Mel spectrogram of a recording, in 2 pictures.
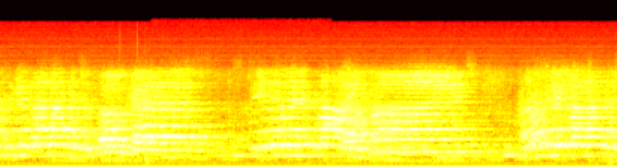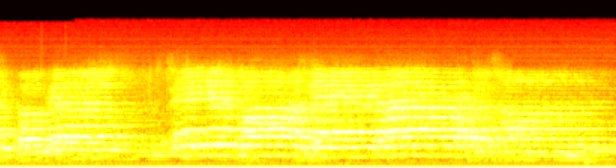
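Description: A group of voices singing a song together, in phrases of a few seconds each.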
